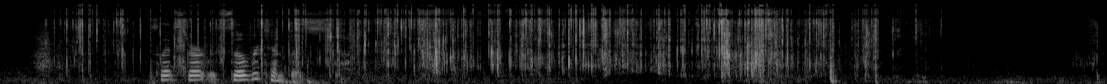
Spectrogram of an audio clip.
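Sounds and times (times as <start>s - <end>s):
foil wrapper tearing and crinkling: 0.4s - 9.5s.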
